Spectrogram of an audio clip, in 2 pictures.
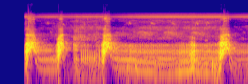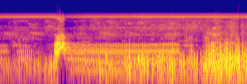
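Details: An angry Labrador Retriever gives sharp, deep barks at uneven intervals, with a steady high whine behind.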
